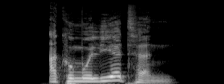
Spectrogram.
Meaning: inflection of akkumulieren: 1. first/third-person plural preterite 2. first/third-person plural subjunctive II
- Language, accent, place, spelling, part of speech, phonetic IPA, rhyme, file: German, Germany, Berlin, akkumulierten, adjective / verb, [akumuˈliːɐ̯tn̩], -iːɐ̯tn̩, De-akkumulierten.ogg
